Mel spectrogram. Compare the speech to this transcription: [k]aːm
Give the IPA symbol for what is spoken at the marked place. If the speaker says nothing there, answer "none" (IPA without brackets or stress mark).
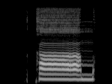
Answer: k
